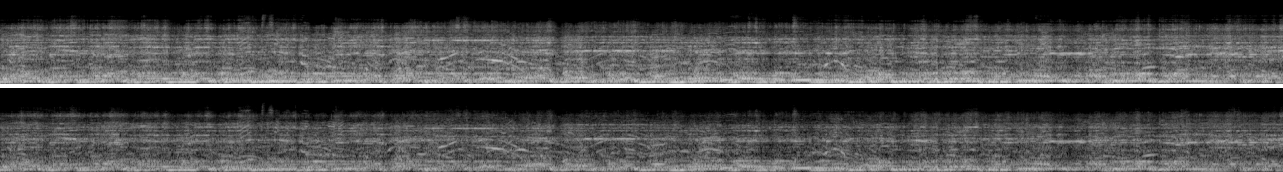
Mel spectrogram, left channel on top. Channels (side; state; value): right; quieter; 5.2 dB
